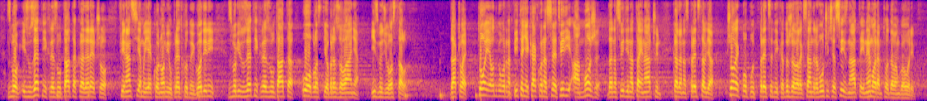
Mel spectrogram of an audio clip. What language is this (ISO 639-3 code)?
srp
